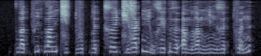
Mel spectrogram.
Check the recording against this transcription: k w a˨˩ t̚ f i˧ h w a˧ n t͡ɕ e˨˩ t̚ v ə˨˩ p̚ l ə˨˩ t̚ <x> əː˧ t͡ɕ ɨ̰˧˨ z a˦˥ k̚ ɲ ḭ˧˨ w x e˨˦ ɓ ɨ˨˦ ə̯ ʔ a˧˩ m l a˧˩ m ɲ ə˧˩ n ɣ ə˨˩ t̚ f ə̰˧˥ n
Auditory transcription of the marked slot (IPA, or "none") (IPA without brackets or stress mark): x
